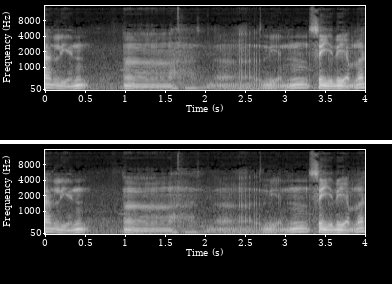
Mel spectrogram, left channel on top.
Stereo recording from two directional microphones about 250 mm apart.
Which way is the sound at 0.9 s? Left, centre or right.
Centre.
